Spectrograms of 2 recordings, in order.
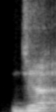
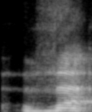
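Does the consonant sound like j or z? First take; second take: j; z. First: The letter starts with a j sound. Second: The letter starts with a buzzing z sound. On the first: The speaker calls it wrong. "Ja lagi, ja lagi, karena kebiasaannya bertahun-tahun" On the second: The speaker calls it right. "Ada orang mengucapkan huruf za"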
